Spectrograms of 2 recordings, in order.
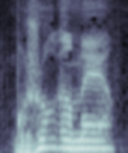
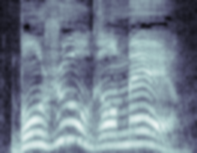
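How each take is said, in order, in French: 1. Le salut est dit à voix normale. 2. Le salut est dit fort.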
